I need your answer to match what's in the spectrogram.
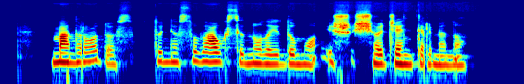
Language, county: Lithuanian, Alytus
